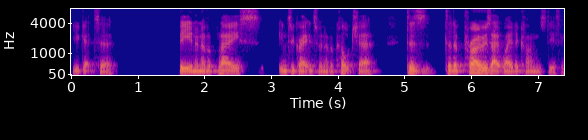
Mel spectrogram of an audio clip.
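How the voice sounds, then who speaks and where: Speaking with a British accent, a man uses a fairly low pitch at a moderate pace. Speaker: English teacher. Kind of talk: casual conversation.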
